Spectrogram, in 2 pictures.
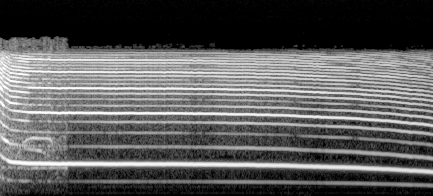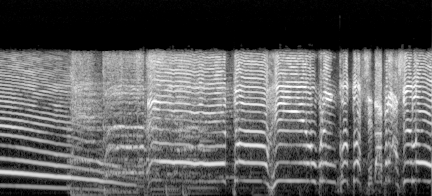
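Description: A radio football commentator's drawn-out "gooool" cry, held on one note for about seven and a half seconds with its pitch sagging toward the end. Short shouted phrases follow.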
